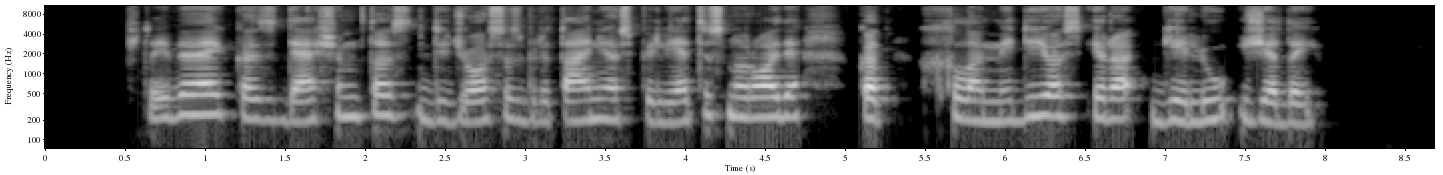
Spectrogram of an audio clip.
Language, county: Lithuanian, Kaunas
